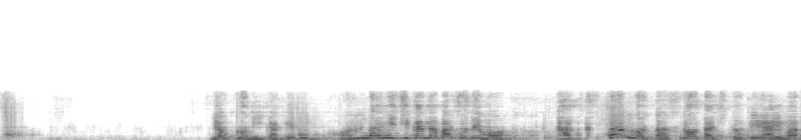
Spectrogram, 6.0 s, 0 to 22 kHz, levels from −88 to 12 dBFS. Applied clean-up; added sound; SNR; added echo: neural separator model SepFormer DNS4.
